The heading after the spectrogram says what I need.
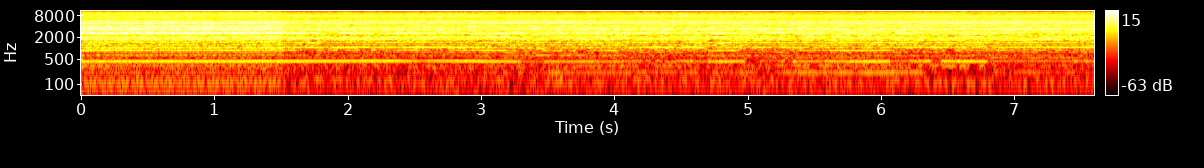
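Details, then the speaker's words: DIY key cutting machine while cutting: shrill, wavering high whine with pitch sagging and dropping out unevenly; owner thinks the drive belt slipped and stretched because parts weren't tightened down, not confirmed. "make sure everything's tightened down because that's what happened to the belt it slipped and uh that's why it's making that noise because i think the belt's stretched"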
